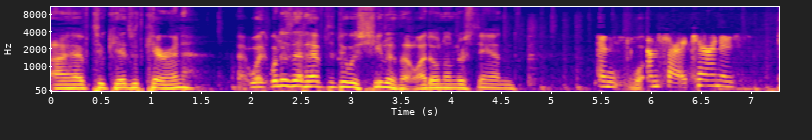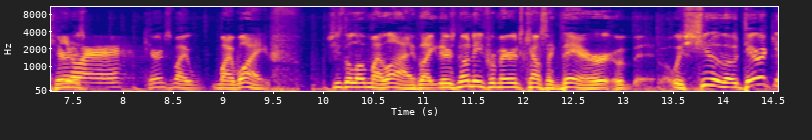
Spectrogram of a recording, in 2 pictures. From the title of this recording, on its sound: Friday Phone Jacks Prank Call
